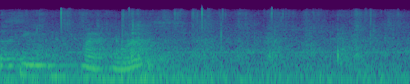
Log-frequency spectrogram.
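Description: A horse walks with steady, soft hoof clip-clops at a moderate pace, moderately distant, while a person speaks over the steps.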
